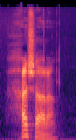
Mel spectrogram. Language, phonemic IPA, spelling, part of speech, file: Arabic, /ħa.ʃa.ra/, حشرة, noun, Ar-حشرة.ogg
- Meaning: 1. insect 2. small creeping animal, reptile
